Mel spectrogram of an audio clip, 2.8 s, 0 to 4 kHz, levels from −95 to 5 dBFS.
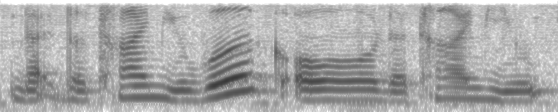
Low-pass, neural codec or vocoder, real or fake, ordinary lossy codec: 3.6 kHz; none; real; none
